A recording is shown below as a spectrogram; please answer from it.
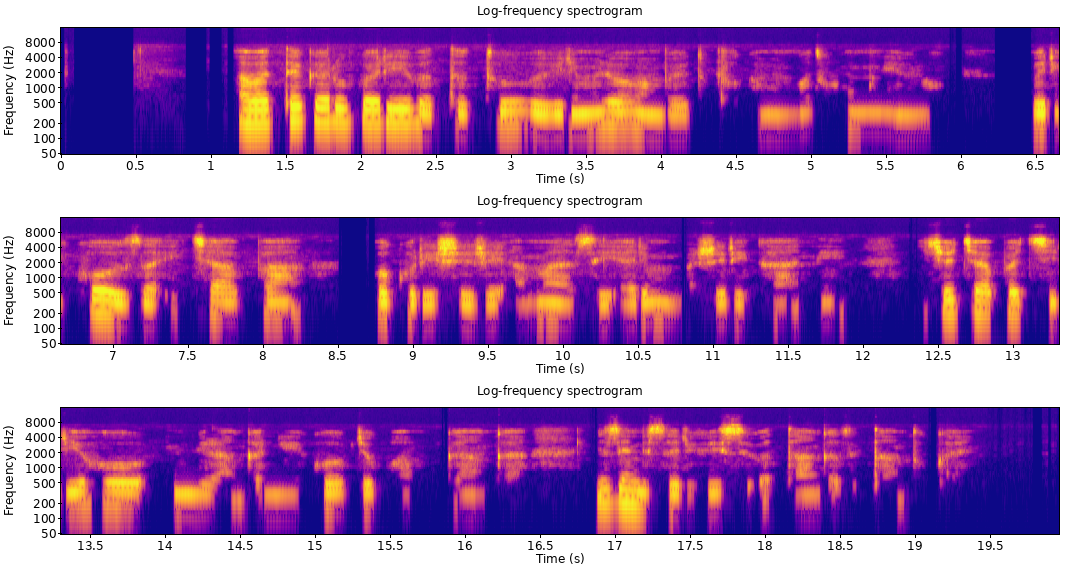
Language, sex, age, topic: Kinyarwanda, female, 18-24, health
